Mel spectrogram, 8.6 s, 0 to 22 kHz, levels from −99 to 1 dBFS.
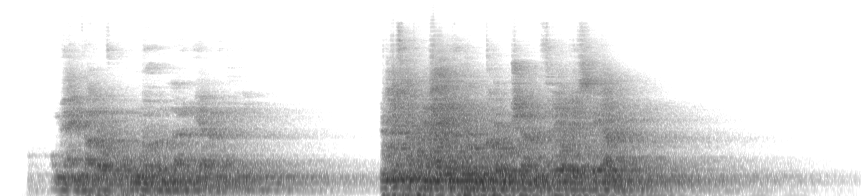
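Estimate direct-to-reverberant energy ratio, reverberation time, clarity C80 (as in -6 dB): -15.5 dB, 1.9 s, -0.5 dB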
